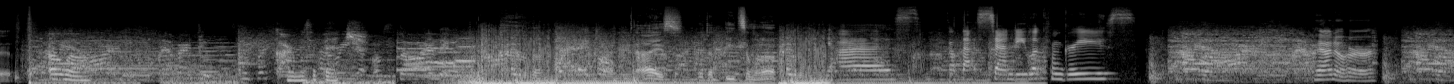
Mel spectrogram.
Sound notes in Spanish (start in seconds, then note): 4.3 la música se intensifica; 5.0 risitas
